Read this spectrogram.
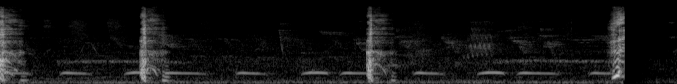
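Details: Sneezing triggered by poking a stick into the nose: three sharp, explosive sneezes with short breathy catches before each burst, over background birdsong.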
